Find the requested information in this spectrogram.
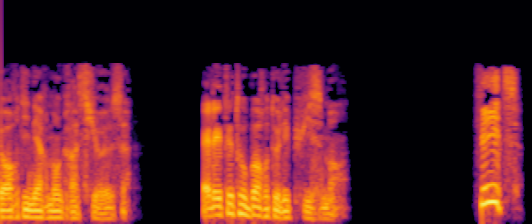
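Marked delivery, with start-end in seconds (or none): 4.8-5.2 high-pitched cry of alarm; desperate shout for help; frightened cry. A narrator's reading. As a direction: call out his name in dread. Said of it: "cria-t-elle encore, et je perçus de l'effroi dans sa voix".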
